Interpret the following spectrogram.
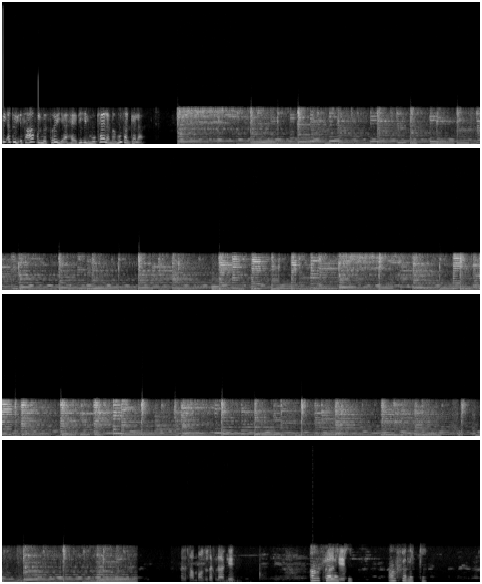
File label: Call recording Emergency number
